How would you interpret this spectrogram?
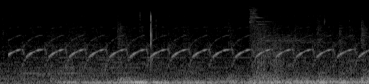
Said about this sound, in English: I gotta kill one more zombie triggering a car alarm.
